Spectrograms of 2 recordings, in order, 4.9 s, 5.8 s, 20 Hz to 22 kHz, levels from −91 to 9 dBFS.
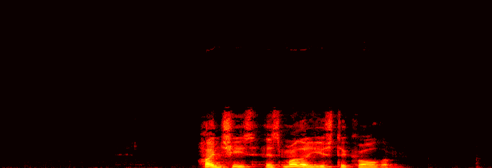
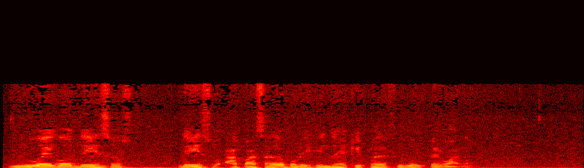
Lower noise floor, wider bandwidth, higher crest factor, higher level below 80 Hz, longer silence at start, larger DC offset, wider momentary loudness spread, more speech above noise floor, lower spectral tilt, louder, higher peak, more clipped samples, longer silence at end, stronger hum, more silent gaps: first, -86 dBFS vs -56 dBFS; second, 7.8 kHz vs 11.5 kHz; first, 24 dB vs 16 dB; second, -68 dBFS vs -50 dBFS; first, 2 s vs 0.1 s; neither; about the same, 12 LU vs 13 LU; first, 63 dB vs 26 dB; about the same, -6 dB/octave vs -7 dB/octave; first, -24 LUFS vs -32 LUFS; first, -4 dBFS vs -16 dBFS; neither; first, 1.05 s vs 0.2 s; neither; neither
